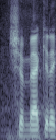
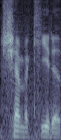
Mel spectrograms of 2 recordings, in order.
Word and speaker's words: Chemeketa: We apologize to anyone at Chemeketa. Yep. Chemeketa Community College. Our apologies for pronouncing it Chemeketa this entire time.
